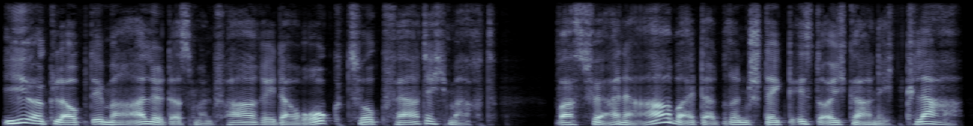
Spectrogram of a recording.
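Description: A reader voicing a fussy older husband. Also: male voice, medium pitch, lively intonation, moderate pace, no room sound, studio quality. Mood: defensive. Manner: defensive, self-important.

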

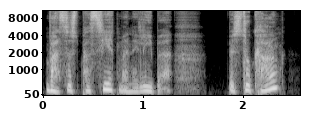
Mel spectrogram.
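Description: A woman reading a story voices a worried, gentle man caring for his partner. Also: on the low side, lively intonation, measured pace, breathy edge, no echo, studio quality, full character voice. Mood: concerned.

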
